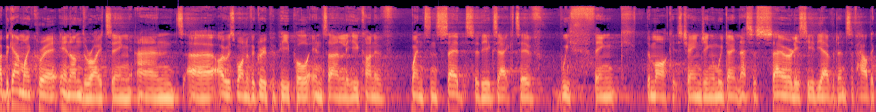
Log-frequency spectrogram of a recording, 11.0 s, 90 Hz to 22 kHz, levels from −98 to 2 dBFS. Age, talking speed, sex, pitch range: 20-39, 225 wpm, male, 95-105 Hz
